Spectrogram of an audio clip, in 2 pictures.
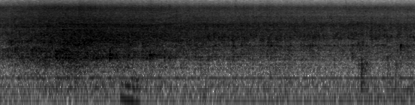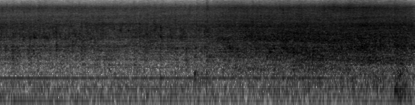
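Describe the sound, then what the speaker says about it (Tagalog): Fish bought at a market sizzles steadily in hot cooking oil, a loud, continuous frying hiss close by with no one talking. "kung mainit na yung mantika, ilalagay na natin yung isda na binili natin sa palengke"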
